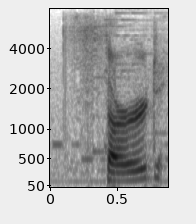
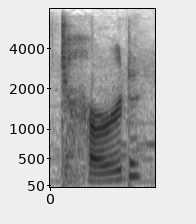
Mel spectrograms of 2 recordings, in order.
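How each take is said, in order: First: The word starts with a soft th sound. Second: The word starts with a hard t sound. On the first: "they don't say third" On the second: "it's turd"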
